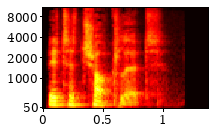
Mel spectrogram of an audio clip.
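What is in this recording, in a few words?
"bitter chocolate", British English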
